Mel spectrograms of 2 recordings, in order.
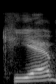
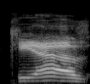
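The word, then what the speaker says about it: Kyiv: it's a dog whistle kiev is the russian pronunciation of their capital allegedly and keeve is the ukraine way to say it but i've heard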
